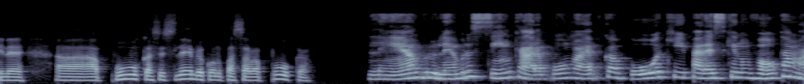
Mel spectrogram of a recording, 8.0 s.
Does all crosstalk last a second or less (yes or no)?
yes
